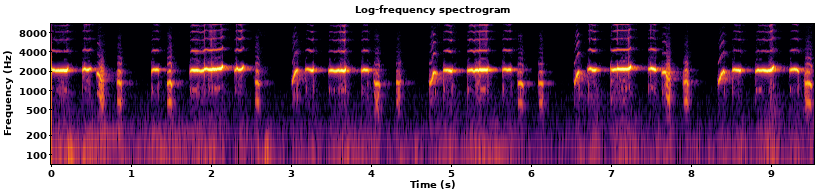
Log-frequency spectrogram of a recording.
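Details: Cockatiel singing happily: bright whistled phrases, each a short rising note followed by level and slightly wavering whistles, repeated in similar bursts about every one and a half seconds, clean and close with no other sounds.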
